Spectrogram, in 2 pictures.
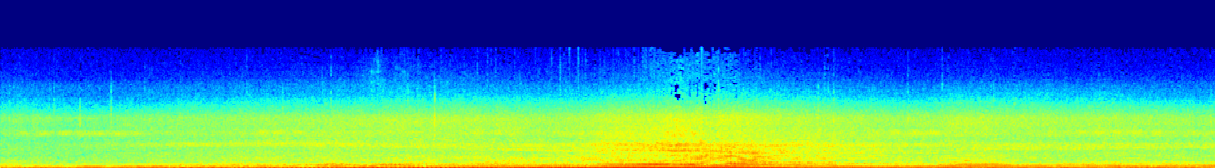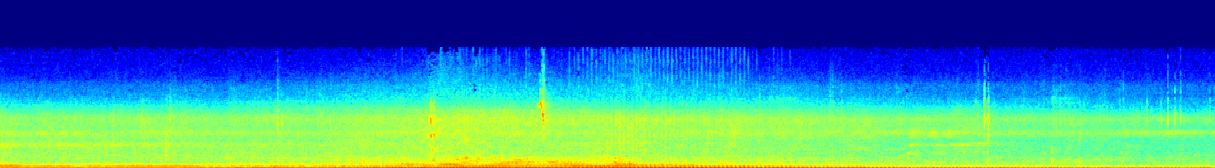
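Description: A motor engine running nearby, growing louder and fading away twice, with peaks about a third of the way in and again about three quarters of the way through.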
